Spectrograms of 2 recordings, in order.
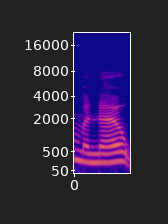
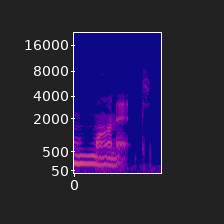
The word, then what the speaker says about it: Monnett: moon ceremony and Rachel minoo we're going to be in Glen Rose and so Rachel I say it wrong it's Rachel Monnett yeah I believe so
